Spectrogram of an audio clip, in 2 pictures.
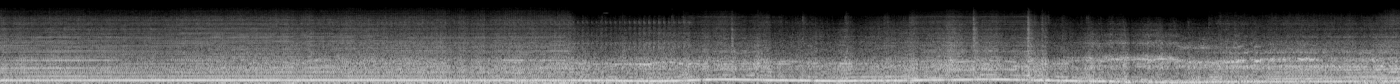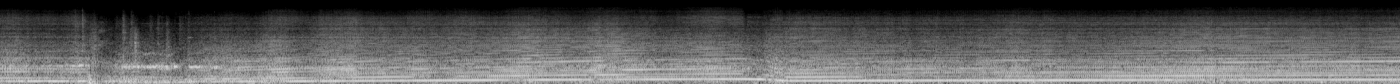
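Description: Small racing car's engine heard from inside the cockpit, held at high revs at first. Its pitch then drops and rises several times through a series of corners, climbs under acceleration, and falls sharply at an upshift about three quarters of the way through before climbing again.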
